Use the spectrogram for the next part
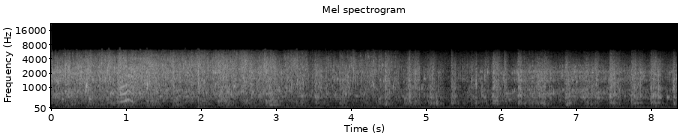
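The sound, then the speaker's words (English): Steady watery splashing and sloshing, fairly loud, with irregular bursts as two people wade out of a gently rolling sea; faint murmured voices mix in underneath. “Only the two of them in the gently rolling sea.”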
